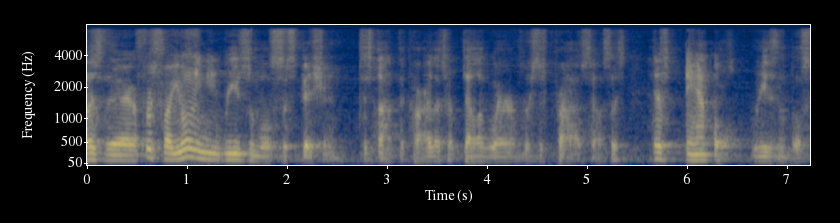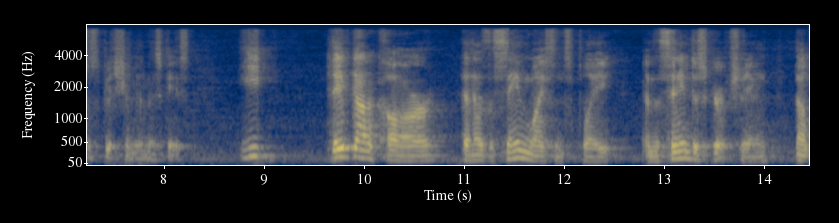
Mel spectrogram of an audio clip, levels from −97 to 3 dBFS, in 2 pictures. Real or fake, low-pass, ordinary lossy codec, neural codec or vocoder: fake; 7.2 kHz; AAC, 32 kbps; codec, 32 kHz, 1.9 kbps, SNAC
